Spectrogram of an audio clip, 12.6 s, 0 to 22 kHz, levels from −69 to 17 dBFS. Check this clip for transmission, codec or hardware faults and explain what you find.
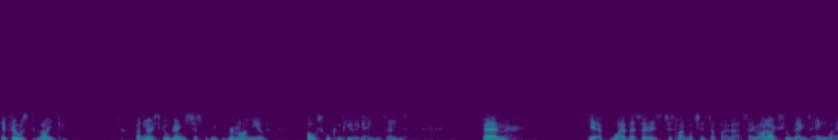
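One codec fault runs through the whole speech clip: Opus voice compression. Nothing is heard above 4.3 kHz, so the coder has dropped to narrowband SILK. Its excitation is coded coarsely, which fits a bitrate near 8 kbps. Speech sounds muffled, hoarse and slightly robotic.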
